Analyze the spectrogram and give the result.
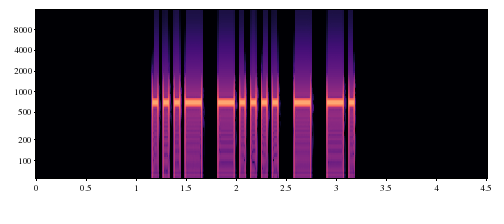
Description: Morse code, heard as a keyed tone, about 22 wpm, 700 Hz. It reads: V6TN
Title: All Cut Numbers - 4-Digit 22wpm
